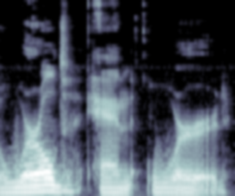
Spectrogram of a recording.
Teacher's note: it's hard to roll the R into the L into the D with world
